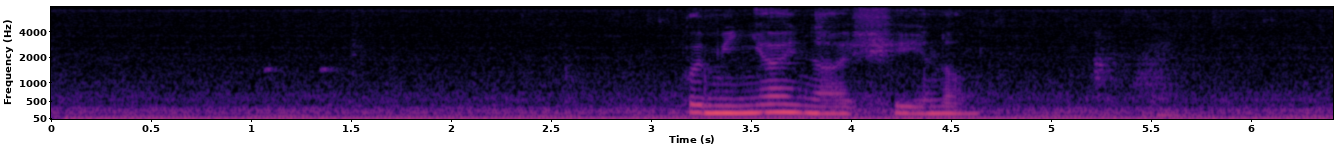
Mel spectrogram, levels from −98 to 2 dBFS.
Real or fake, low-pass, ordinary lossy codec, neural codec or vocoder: real; none; none; none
